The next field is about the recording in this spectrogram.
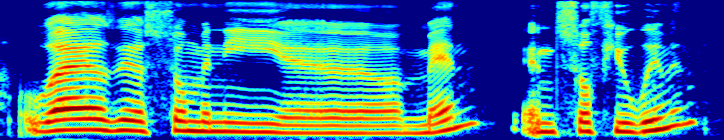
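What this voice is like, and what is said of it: Deliberately bad put-on French accent. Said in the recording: “It's a really bad French accent. ... Not bad.”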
